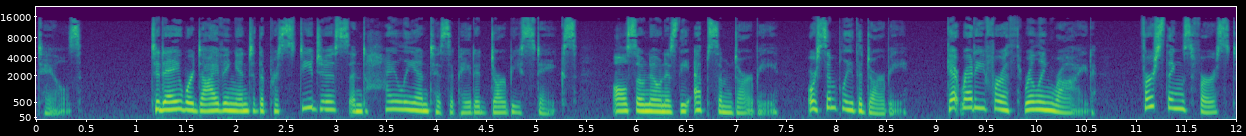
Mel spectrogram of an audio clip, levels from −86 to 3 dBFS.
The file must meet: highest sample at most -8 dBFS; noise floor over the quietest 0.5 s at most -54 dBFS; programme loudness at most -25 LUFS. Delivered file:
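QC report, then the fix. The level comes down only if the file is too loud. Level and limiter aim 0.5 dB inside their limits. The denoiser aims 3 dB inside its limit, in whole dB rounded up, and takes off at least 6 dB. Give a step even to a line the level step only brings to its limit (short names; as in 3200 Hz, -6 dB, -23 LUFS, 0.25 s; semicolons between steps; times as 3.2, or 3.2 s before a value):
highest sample -2.0 dBFS: fail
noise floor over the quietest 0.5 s -52 dBFS: fail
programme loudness -15.5 LUFS: fail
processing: gain -10 dB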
